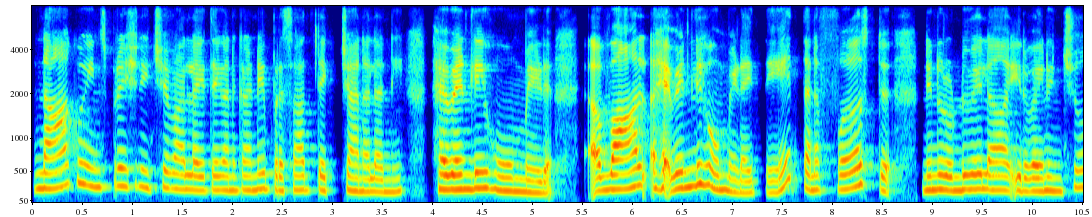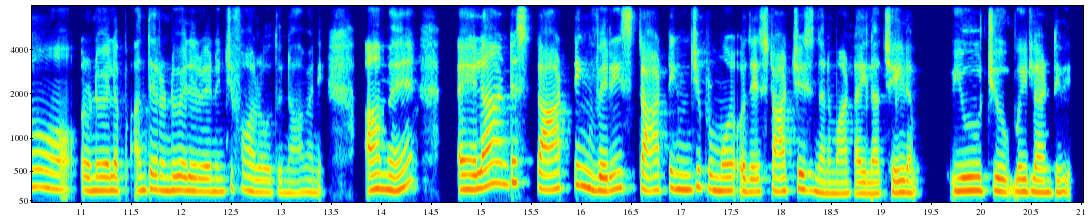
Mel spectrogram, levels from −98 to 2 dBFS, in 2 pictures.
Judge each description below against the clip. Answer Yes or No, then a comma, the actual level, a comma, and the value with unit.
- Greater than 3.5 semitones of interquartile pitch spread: No, average, 2.8 semitones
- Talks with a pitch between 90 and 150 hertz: No, high, 210 Hz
